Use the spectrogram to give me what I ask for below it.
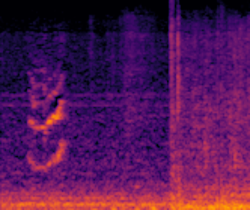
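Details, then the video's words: Single brief cat meow in a home compilation, a soft downward-curving call over steady low rumble, then a sudden knock and indoor noise. "kitten meowing"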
